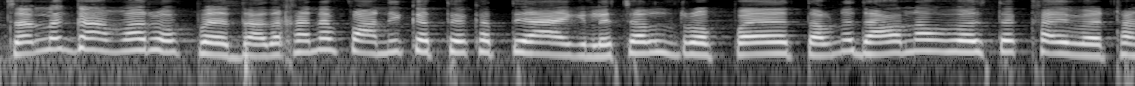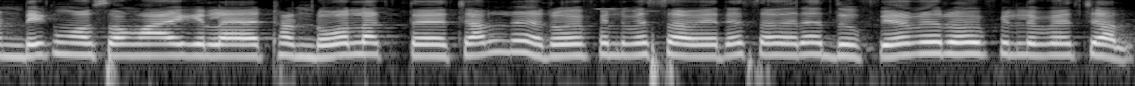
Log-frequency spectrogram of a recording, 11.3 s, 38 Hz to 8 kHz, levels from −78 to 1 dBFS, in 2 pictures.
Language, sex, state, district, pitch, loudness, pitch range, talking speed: Hindi, female, Bihar, Jamui, 275 Hz, -13 LUFS, 260-305 Hz, 135 wpm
